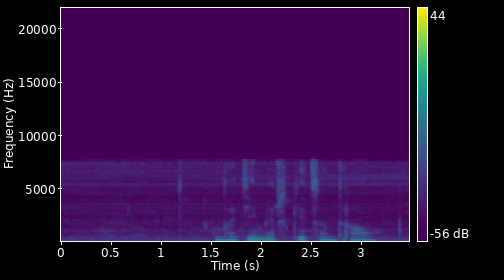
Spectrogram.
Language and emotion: Russian, neutral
